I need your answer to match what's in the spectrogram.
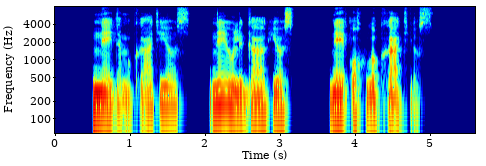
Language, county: Lithuanian, Telšiai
